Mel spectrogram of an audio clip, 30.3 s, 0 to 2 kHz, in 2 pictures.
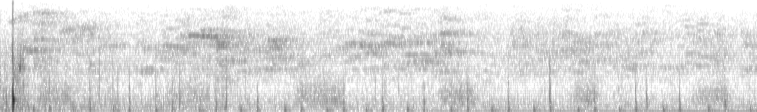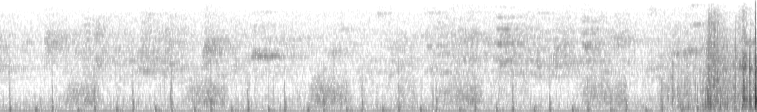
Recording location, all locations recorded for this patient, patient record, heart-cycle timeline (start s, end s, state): pulmonary valve (PV)
pulmonary valve (PV)+tricuspid valve (TV)+mitral valve (MV)
#Age: nan
#Sex: Female
#Height: nan
#Weight: nan
#Pregnancy status: True
#Murmur: Absent
#Murmur locations: nan
#Most audible location: nan
#Systolic murmur timing: nan
#Systolic murmur shape: nan
#Systolic murmur grading: nan
#Systolic murmur pitch: nan
#Systolic murmur quality: nan
#Diastolic murmur timing: nan
#Diastolic murmur shape: nan
#Diastolic murmur grading: nan
#Diastolic murmur pitch: nan
#Diastolic murmur quality: nan
#Outcome: Normal
#Campaign: 2014 screening campaign
0.00	7.88	unannotated
7.88	8.14	diastole
8.14	8.24	S1
8.24	8.46	systole
8.46	8.54	S2
8.54	9.02	diastole
9.02	9.12	S1
9.12	9.34	systole
9.34	9.42	S2
9.42	9.82	diastole
9.82	9.92	S1
9.92	10.14	systole
10.14	10.24	S2
10.24	10.66	diastole
10.66	10.78	S1
10.78	10.98	systole
10.98	11.08	S2
11.08	11.56	diastole
11.56	11.66	S1
11.66	11.86	systole
11.86	11.96	S2
11.96	12.38	diastole
12.38	12.48	S1
12.48	12.68	systole
12.68	12.78	S2
12.78	13.24	diastole
13.24	13.36	S1
13.36	13.58	systole
13.58	13.66	S2
13.66	14.16	diastole
14.16	14.26	S1
14.26	14.46	systole
14.46	14.58	S2
14.58	15.00	diastole
15.00	15.10	S1
15.10	15.32	systole
15.32	15.40	S2
15.40	15.84	diastole
15.84	15.96	S1
15.96	16.16	systole
16.16	16.26	S2
16.26	16.69	diastole
16.69	30.29	unannotated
